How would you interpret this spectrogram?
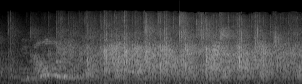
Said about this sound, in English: I have no idea why you're clapping, but that's all right.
